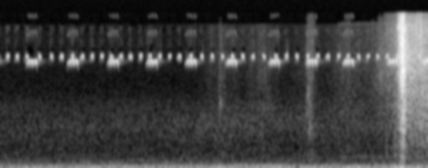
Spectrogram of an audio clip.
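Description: Crickets chirping faintly in a steady, even rhythm of short pulses, over a low steady hum. A brief swell of noise comes at the very end.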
